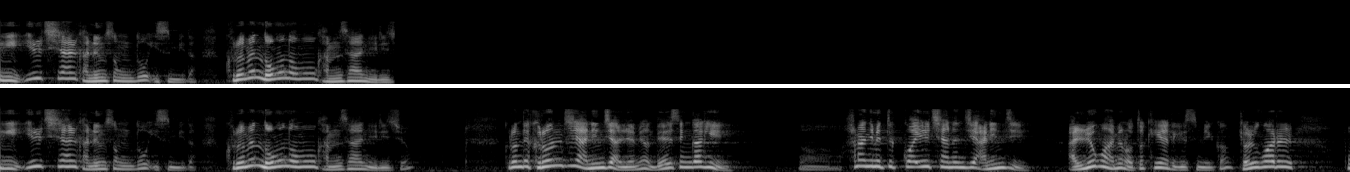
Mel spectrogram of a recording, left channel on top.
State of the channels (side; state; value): left; drops out; at 4.0 s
